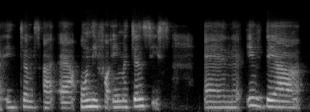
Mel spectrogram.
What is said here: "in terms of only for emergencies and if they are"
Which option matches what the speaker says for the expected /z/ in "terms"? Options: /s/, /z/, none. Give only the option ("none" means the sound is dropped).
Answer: /s/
